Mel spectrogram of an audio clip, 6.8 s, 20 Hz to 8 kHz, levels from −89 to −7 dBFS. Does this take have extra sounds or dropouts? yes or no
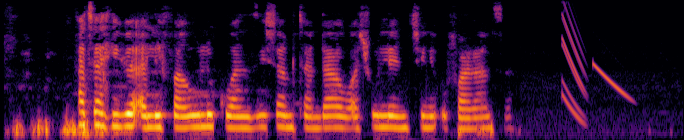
yes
